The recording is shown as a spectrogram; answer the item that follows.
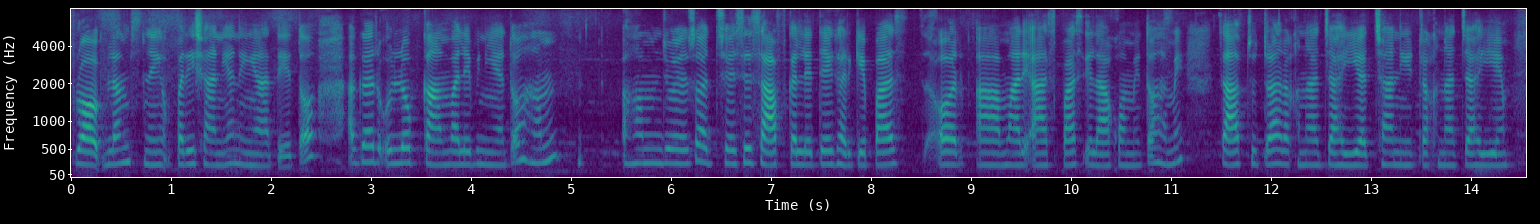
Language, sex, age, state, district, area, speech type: Urdu, female, 18-30, Telangana, Hyderabad, urban, spontaneous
